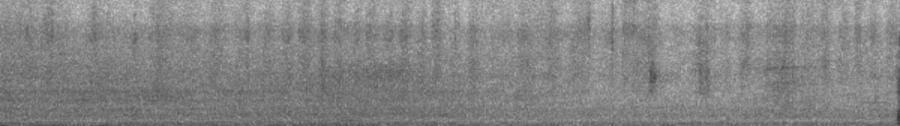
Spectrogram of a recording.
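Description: Soft, steady rustling of a gloved hand rubbing soap lather over skin. A low hum fades out in the first second.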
